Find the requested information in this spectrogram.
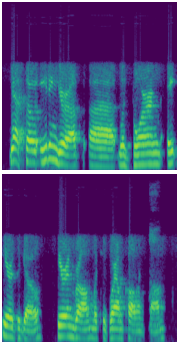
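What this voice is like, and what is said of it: Philadelphia accent. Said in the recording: “I'm originally from Philadelphia. You can probably pick that up from my accent.”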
